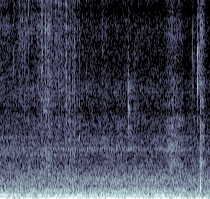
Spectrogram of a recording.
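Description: Low steady hum with a few faint light taps and no blender running.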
